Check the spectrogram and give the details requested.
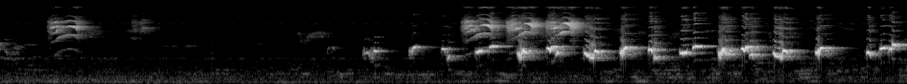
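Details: Sooty-headed bulbul singing 'gacor ropel' with easily imitated phrases: after a few scattered high buzzy bursts, a dense run of quick whistled notes mixed with harsh chatter.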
